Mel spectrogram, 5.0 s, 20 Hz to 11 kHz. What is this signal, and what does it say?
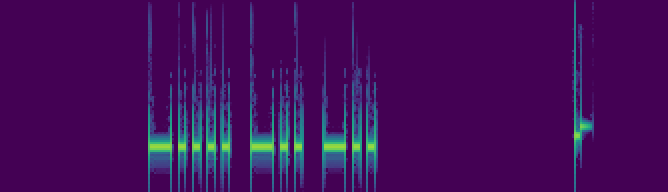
Morse code, heard as a keyed tone, about 22 wpm, 700 Hz. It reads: 6DD
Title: All Cut Numbers - 3-Digit 22wpm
